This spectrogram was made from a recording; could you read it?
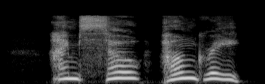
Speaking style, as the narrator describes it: whisper

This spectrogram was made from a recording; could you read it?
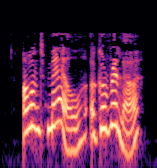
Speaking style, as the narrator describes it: I laughed

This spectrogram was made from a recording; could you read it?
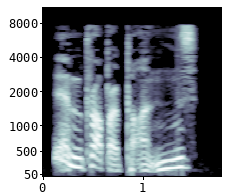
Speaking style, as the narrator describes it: the man said lazily

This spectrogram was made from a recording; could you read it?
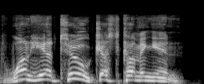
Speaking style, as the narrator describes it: the northeast assistant yelled

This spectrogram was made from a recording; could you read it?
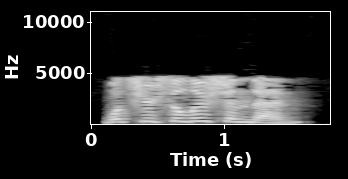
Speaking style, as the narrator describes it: shouted

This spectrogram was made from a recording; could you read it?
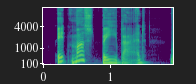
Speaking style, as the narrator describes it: reasoned Aziraphale, in the slightly concerned tones of one who can't see it either and is worrying about it

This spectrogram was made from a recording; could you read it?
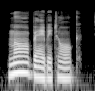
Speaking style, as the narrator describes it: said the other white-faced woman with a sigh

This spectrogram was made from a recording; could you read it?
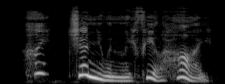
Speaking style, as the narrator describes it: Becca mumbled

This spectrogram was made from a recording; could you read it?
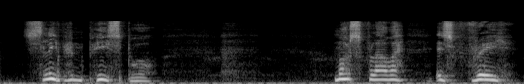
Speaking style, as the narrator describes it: managed to gasp out

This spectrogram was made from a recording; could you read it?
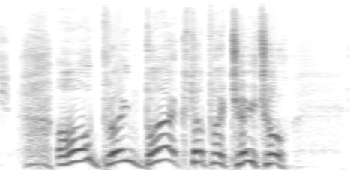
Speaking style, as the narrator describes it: cried Stoic the Vast, a man of action to the last

